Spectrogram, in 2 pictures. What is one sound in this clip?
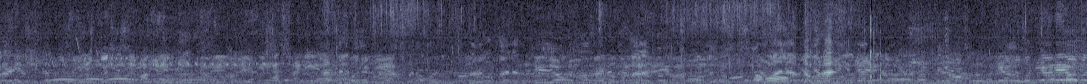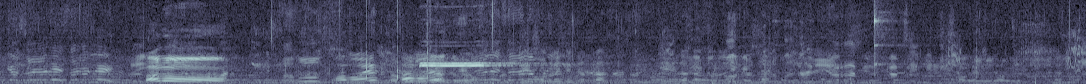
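Voices of young men call out across an open field.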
